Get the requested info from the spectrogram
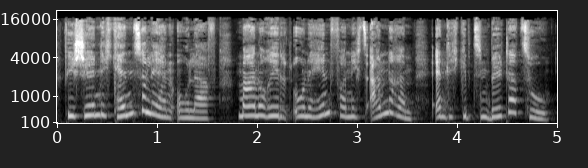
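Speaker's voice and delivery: high, sing-song mimicry of her friend; mocking fluting imitation. Manu mocks her friend Sonja, in a high, fluting, mocking voice. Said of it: "äfft Sonja in einem hohen, flötenden Ton nach".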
